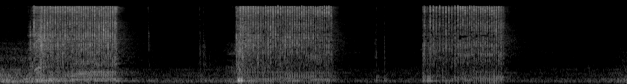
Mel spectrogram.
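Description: Three loud, sustained bursts of a power tool tightening bolts on a scratch-built 2x72 belt grinder, each about a second long, separated by short quiet gaps.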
